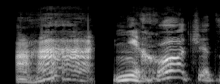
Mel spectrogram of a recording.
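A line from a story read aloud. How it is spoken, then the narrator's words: Ticket woman shouting. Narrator (Russian): закричала билетерша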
